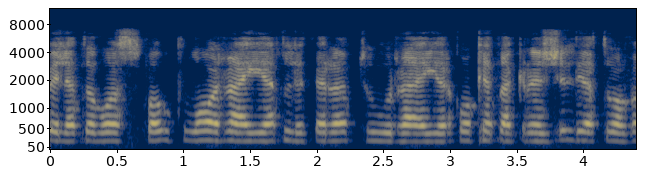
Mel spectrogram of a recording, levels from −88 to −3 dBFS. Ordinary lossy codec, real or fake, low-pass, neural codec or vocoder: AAC, 48 kbps; fake; 7.2 kHz; codec, 16 kHz, 4.8 kbps, FACodec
